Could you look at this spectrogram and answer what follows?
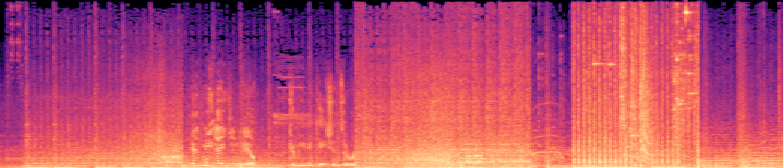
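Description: A six-barrel minigun fires from a car during a movie action scene. Sustained loud bursts of gunfire mix with engine and crash noise while a voice narrates over it.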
